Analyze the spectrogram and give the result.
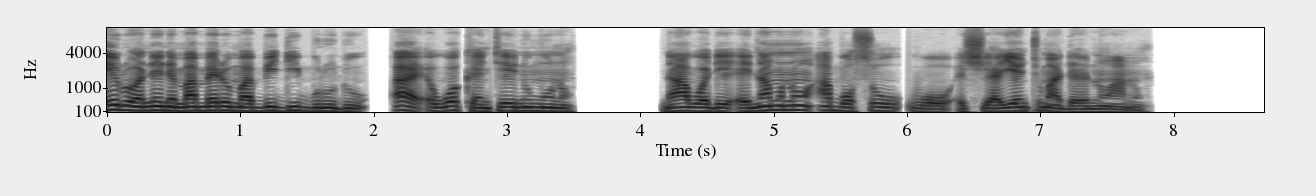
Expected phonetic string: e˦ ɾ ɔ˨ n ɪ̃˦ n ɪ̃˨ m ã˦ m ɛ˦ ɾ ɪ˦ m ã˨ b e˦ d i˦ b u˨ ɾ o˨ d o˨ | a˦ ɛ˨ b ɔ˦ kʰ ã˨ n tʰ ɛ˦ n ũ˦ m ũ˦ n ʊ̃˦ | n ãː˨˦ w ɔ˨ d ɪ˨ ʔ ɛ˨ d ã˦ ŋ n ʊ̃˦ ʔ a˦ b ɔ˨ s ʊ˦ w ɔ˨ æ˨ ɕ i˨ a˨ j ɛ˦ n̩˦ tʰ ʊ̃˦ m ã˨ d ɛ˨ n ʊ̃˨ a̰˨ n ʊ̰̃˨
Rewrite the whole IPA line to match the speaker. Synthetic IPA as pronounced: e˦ ɾ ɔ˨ n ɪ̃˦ n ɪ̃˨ m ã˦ m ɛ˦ ɾ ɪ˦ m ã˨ b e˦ d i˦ b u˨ ɾ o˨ d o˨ | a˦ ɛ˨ w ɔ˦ kʰ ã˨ n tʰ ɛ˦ n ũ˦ m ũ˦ n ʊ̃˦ | n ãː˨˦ w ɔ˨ d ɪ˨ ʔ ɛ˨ n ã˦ m n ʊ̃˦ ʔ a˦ b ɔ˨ s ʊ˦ w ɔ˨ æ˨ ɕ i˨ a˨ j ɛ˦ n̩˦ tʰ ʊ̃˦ m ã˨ d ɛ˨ n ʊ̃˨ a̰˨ n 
